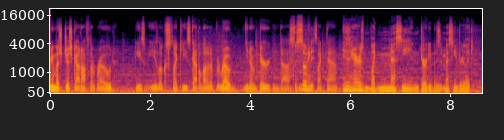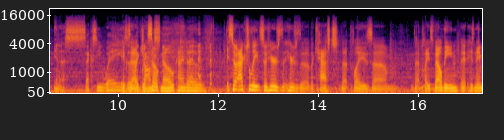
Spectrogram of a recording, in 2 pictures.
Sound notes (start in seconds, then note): 11.8 laughs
